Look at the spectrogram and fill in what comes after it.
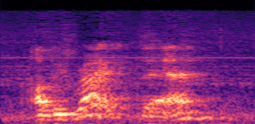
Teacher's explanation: jump up, hit a high note on the right, and then get to your nucleus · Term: single syllable head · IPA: I’ll be ˈright ͵there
